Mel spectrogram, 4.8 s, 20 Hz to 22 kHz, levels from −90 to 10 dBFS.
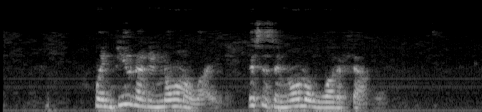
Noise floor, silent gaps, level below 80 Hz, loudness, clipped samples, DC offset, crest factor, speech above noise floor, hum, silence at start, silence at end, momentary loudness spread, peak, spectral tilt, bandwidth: -58 dBFS; none; -46 dBFS; -19 LUFS; under 0.1%; under 0.1%; 16 dB; 39 dB; none; 0.95 s; 1.15 s; 13 LU; -4 dBFS; -7.5 dB/octave; 7.8 kHz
